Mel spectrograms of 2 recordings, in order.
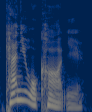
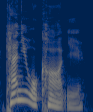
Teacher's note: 'Can' uses the short vowel /æ/ while 'can't' uses the long vowel /ɑː/.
